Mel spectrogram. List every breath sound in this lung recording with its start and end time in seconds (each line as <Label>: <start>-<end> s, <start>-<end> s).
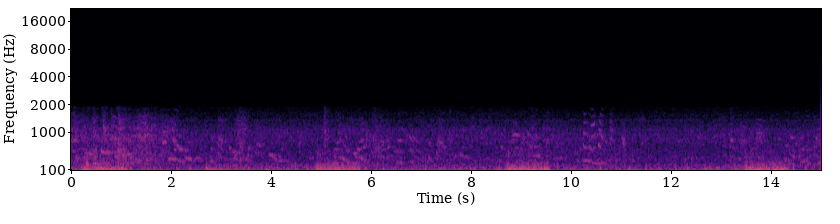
Inhalation: 4.85-5.82 s, 8.67-9.64 s, 13.54-14.51 s
Crackles: 4.85-5.82 s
